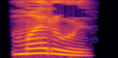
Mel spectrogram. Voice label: "ಮಾರುಳಿ", Kannada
